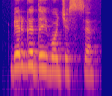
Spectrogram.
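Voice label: "бергӧдӧй водзӧссӧ" Komi, female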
